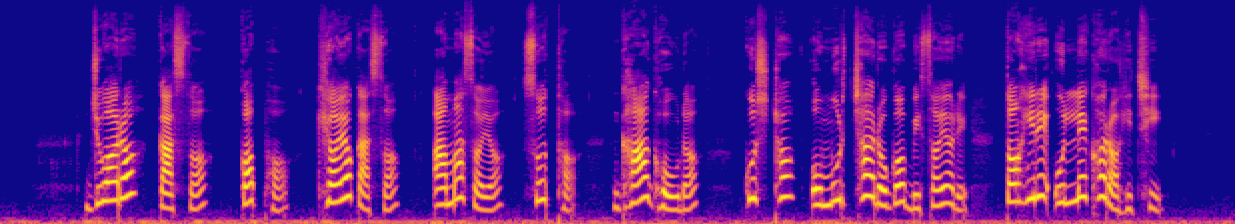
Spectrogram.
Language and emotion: Odia, neutral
